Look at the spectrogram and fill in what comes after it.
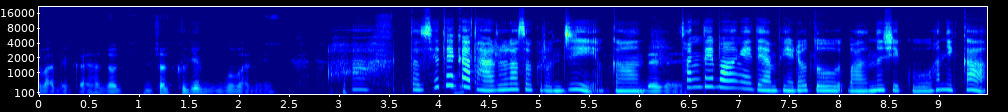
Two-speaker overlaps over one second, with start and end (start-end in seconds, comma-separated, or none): none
